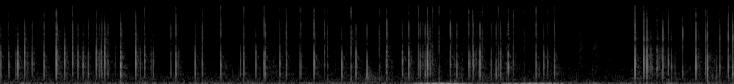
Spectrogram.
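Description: Long nails scratch and tap the textured surface of a hand-sized, solid soft-foam squishy ice cream popsicle toy coated in purple glittery drizzle and small sprinkles, held up close. Rapid, crisp clicks and dry crackling scratches come in dense bursts, with a brief busier stretch of scratching in the middle, all at a quiet level.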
